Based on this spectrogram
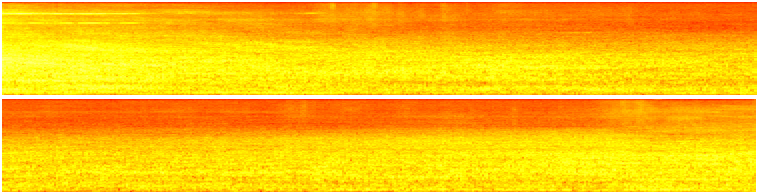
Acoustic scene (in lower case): street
